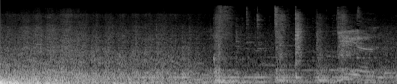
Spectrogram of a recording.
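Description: A train rolls past, a heavy, steady rumble with sharp metallic clacks of wheels over rail joints in the second half, no voices.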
